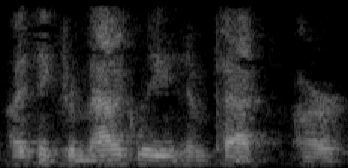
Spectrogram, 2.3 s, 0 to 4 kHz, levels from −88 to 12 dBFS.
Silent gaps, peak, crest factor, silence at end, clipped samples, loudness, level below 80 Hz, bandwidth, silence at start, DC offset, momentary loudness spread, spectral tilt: none; -20 dBFS; 18 dB; 0 s; under 0.1%; -38 LUFS; -78 dBFS; 4 kHz; 0.05 s; under 0.1%; 9 LU; -2.5 dB/octave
